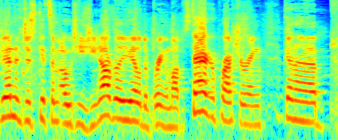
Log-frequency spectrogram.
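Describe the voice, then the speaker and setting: Over noticeable background noise, a woman with a medium pitch talks at a very fast pace. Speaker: fighting game tournament commentator. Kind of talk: live commentary. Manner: animated.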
